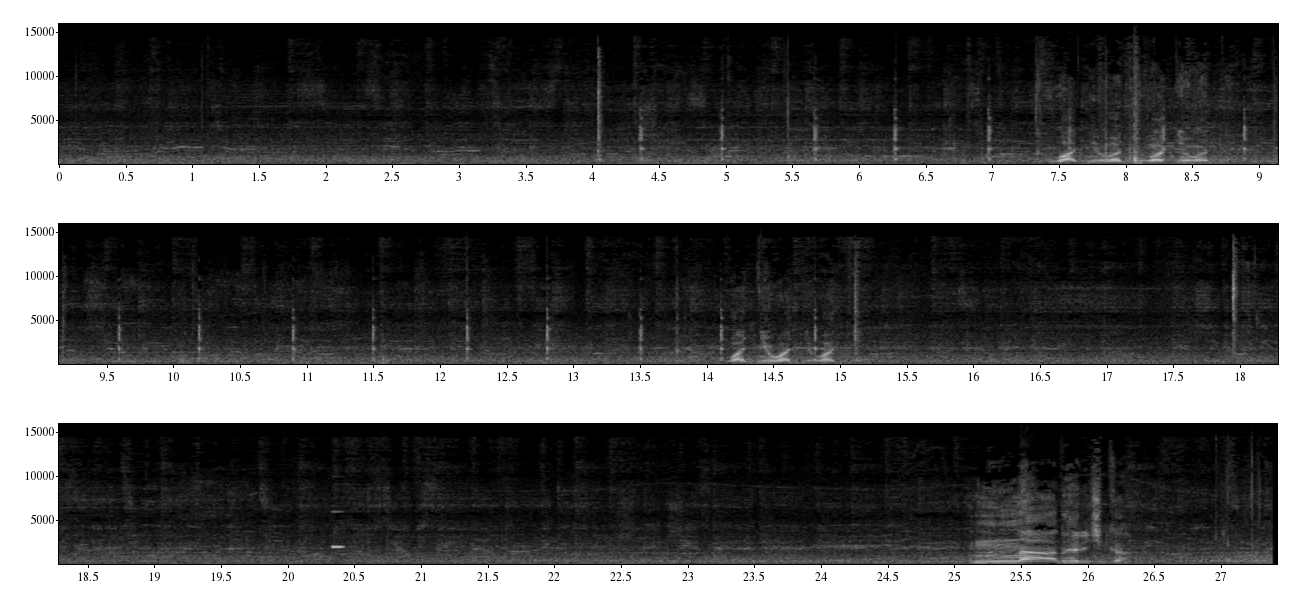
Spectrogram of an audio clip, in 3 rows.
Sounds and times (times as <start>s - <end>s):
Car: 0.0s - 27.4s
Music: 0.0s - 27.4s
Speech: 7.4s - 8.8s, 14.1s - 15.0s, 25.1s - 26.4s.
